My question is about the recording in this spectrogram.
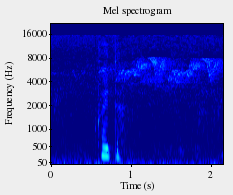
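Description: Faint, high chirping of small birds over quiet outdoor background noise, with one short voiced call about half a second in.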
